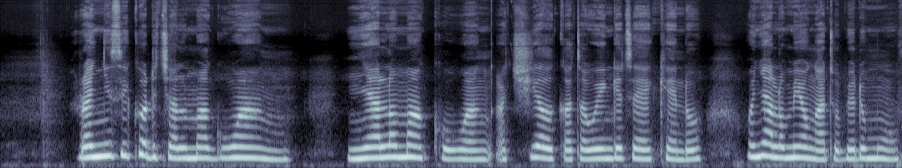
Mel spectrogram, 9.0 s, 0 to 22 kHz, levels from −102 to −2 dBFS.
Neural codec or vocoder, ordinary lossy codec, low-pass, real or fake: none; none; none; real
